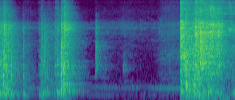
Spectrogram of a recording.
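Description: A pressure cooker being opened after its steam has been released while making coconut rice: a few close metallic clanks and rattles of the lid, a short pause, then a loud burst of rushing noise at the end.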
